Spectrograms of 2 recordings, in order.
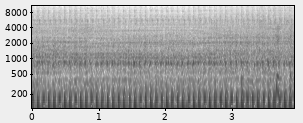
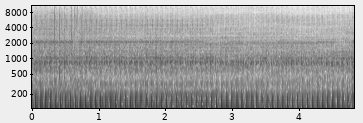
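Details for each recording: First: Bajaj BS6 single-cylinder with about 2 lakh km, after timing chain work, running on CNG: steady idle with a light chik-chik tick identified as injector sound, which stops on petrol, not mechanical. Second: Bajaj BS6 with 2 lakh km, after timing chain repair and new clutch assembly; even, steady single-cylinder thump at idle, about two hundred beats a minute, no knocking or rattle, runs smooth.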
